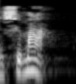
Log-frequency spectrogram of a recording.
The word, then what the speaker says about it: Shema: 好，这个呢，希伯来文呢就读成 Shema。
